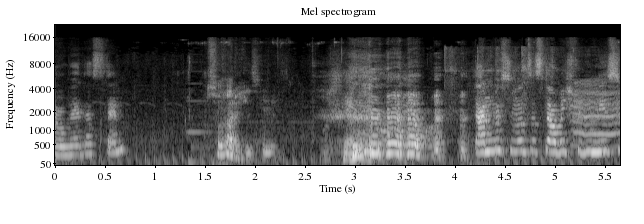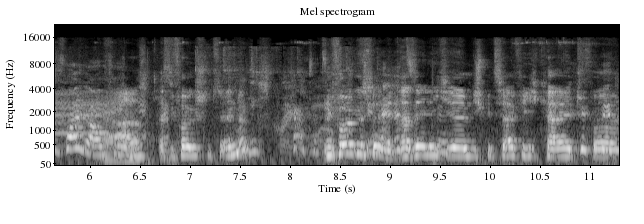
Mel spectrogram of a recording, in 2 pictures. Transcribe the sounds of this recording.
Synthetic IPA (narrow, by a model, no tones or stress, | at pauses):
əaʊvɛːɐdasd̥ɛn | soʁaːtəɪçjɛt͡snəmɪç | d̥anmʏsn̩viɐʊnsd̥asɡ̥laʊbəɪçfyːɐdiːneːçstəfɔlɡəaʊfheːənʔazodiːfɔlɡəɪsʃteːt̚t͡suʔɛndə | d̥iːfɔlɡəɪstt͡suʔɛndətʰaːtz̥ɛçlɪçʔɛːmdiːʃpet͡sjaːlfɛːɪçkʰaɪtfɔn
